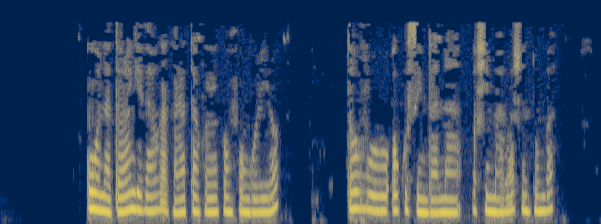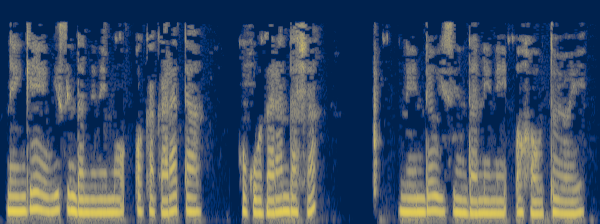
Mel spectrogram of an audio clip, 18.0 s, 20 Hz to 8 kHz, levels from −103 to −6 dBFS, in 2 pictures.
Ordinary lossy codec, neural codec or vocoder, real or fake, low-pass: MP3, 24 kbps; none; real; 7.2 kHz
